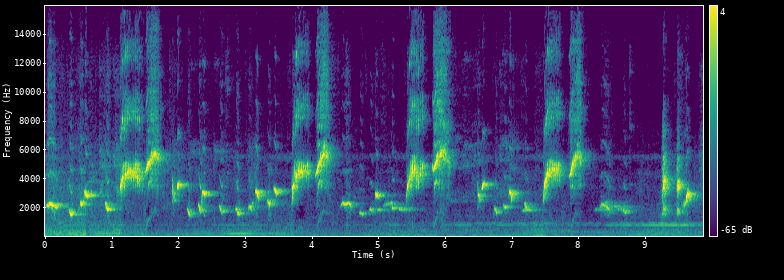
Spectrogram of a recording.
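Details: Long-tailed shrike (cendet, pentet) singing masteran training song for other songbirds: a fast, varied run of chirps, whistles and harsh scratchy notes, phrases repeated in bursts, with a faint steady hum behind.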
